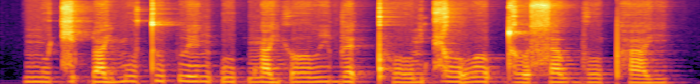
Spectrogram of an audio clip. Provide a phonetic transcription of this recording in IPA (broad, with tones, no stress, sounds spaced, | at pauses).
ŋ u˩ t͡ɕ e˧˩ t̚ ʋ a˧˩ j m uː˥˨ t̪ uː˧˥ p̚ ʋ eː˧˥ ŋ ʔ uː˧˩ p̚ ŋ a˧ j ʔ ɤː˧ ʋ i˧˥ b ɛː˥˨ k̚ pʰ oː˩˧ m t͡ɕ oː˥˨ ʋ ɤː˥˨ p̚ d ɤː˧˩ s a˧˥ w b o˧ pʰ a˧ j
